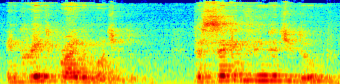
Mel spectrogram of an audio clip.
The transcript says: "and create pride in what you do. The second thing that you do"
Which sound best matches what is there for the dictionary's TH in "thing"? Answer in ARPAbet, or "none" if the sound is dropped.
TH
